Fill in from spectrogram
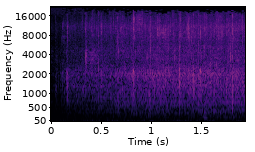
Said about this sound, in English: Round of applause for me and you.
